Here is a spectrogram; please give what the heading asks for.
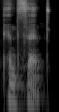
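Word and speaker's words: scent: So the C is silent.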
